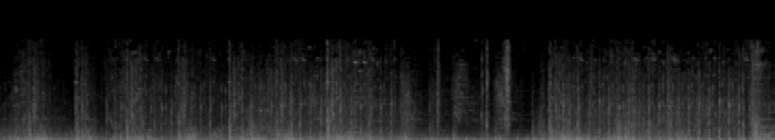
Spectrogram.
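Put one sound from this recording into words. Video game gunfire shots ring out.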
